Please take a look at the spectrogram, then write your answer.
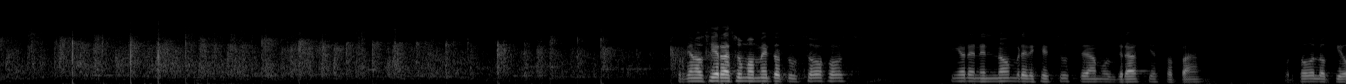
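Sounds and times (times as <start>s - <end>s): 
audience clapping hands: 0.0s - 7.4s
speech: 6.8s - 8.7s, 9.5s - 12.2s, 12.8s - 13.4s.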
